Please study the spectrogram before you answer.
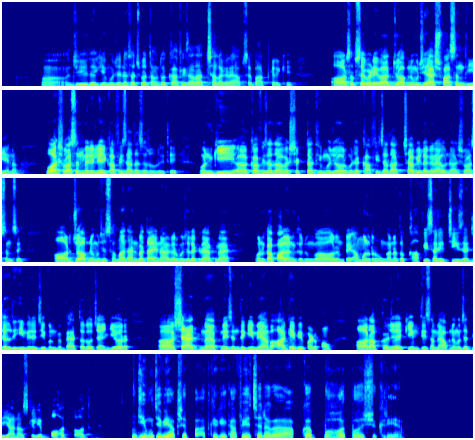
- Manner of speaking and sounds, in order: none
- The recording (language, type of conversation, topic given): Hindi, advice, टूटी हुई उम्मीदों से आगे बढ़ने के लिए मैं क्या कदम उठा सकता/सकती हूँ?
